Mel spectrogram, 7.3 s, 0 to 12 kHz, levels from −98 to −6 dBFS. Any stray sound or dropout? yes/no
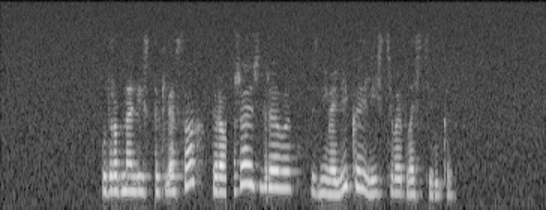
yes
